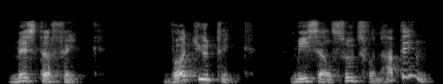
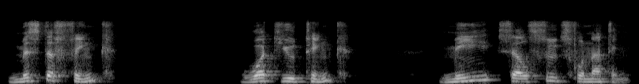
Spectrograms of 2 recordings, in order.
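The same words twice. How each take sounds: First: The last sentence is said as a disbelieving question. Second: The last sentence is said as a plain statement.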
